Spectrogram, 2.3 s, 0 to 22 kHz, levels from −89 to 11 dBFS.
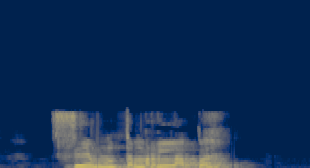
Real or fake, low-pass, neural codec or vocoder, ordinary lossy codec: real; 7.2 kHz; none; AAC, 32 kbps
